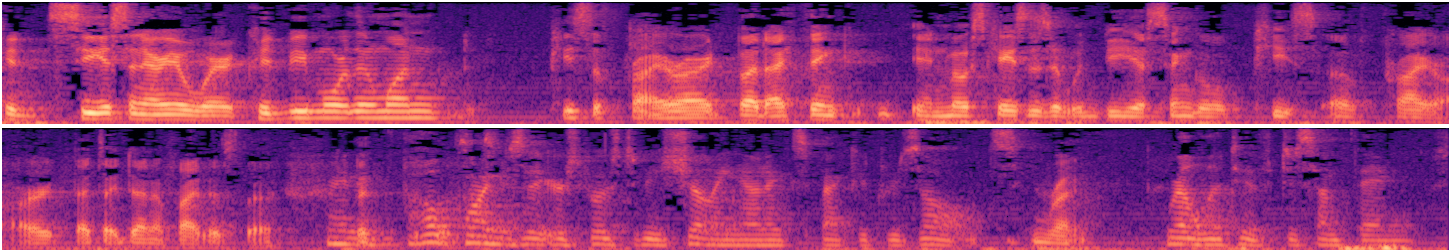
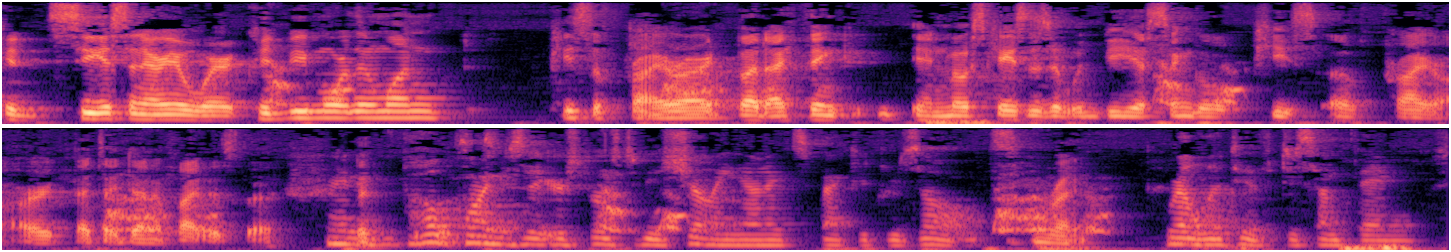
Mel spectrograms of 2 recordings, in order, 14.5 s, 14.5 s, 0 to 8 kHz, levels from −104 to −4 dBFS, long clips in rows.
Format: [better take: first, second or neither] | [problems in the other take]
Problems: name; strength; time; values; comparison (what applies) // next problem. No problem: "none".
first | noise reduction (classical method log-MMSE)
